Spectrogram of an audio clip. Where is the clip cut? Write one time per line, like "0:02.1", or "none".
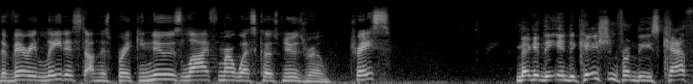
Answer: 0:04.6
